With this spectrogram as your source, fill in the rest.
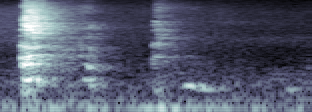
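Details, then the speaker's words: Acted demonstration of effective cough therapy in a woman: after three deep breaths exhaled through the mouth, a single sharp, forceful cough with short follow-through to bring up sputum; effective (huff) cough. "Tarik lagi. Batuk Bu."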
